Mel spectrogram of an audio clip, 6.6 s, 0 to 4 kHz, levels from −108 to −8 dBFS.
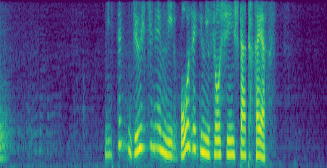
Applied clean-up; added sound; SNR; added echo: neural mask model DeepFilterNet 3.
